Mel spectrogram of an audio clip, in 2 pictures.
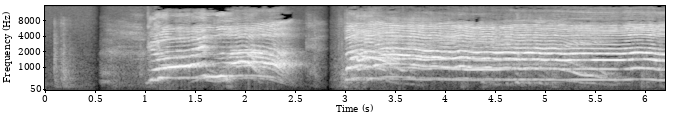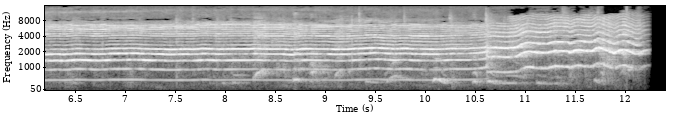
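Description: Young children sing out loudly together, holding one long note.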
